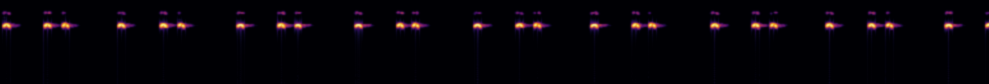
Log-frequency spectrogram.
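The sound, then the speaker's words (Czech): A quail decoy call used to lure male quail, imitating the bird: short, high, piping chirps in quick pairs and triplets, repeated at a steady rhythm throughout, clear with no voices. “Toto byl hlas vábničky, na kterou lze přilákat kohoutka křepelky.”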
